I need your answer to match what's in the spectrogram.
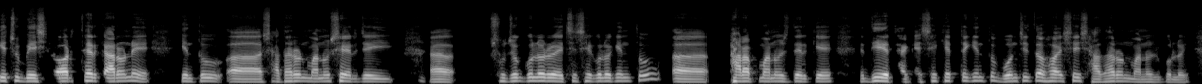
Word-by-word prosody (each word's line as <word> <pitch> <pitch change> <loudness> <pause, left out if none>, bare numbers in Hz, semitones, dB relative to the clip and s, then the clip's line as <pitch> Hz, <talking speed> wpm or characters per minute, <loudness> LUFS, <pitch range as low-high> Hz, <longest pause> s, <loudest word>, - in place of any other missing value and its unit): কিছু 165 +1 0
বেশি 145 -1 +1 0.2
অর্থের 160 +3 +3
কারণে 160 +3 +4 0.4
কিন্তু 150 0 -1 0.3
আ - - +5 0.3
সাধারণ 145 +3 0
মানুষের 150 +2 +1
যেই 140 -1 +1 0.5
অ্যা 120 0 +1 0.6
সুযোগগুলো 155 +2 0
রয়েছে, 150 0 +2
সেগুলো 155 0 0
কিন্তু 155 +5 -4 0.4
আ - - +5 0.5
খারাপ 145 0 +5
মানুষদেরকে 145 0 -1 0.5
দিয়ে 165 -2 +8
থাকে, 125 0 -7
সেক্ষেত্রে 165 +2 -4
কিন্তু 170 0 -6
বঞ্চিত 155 +4 -1
হয় 155 -1 +2
সেই 165 -2 -2
সাধারণ 140 +4 -1
মানুষগুলোই। 115 -2 -7
150 Hz, 130 wpm, -23 LUFS, 140-160 Hz, 0.6 s, দিয়ে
